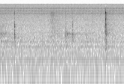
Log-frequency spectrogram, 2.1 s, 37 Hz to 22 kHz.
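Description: A few faint, sharp metallic clicks, the clearest one near the end, as a Ford 351W-based 408 stroker's oil pump driveshaft is gripped in needle-nose pliers and worked up and down in the block, checking that it slides freely.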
